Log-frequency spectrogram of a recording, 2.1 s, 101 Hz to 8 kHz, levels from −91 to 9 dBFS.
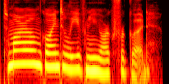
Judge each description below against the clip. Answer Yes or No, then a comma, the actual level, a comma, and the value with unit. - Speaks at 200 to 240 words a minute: No, fast, 285 wpm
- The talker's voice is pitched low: No, high, 230 Hz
